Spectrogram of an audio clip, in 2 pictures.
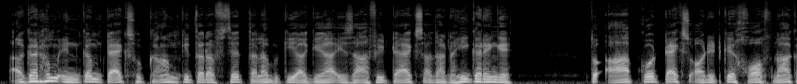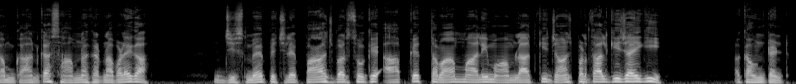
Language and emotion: Urdu, fearful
